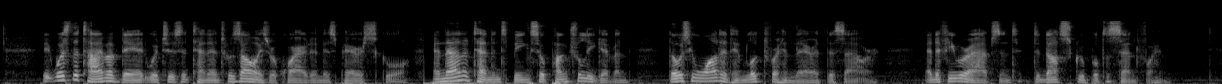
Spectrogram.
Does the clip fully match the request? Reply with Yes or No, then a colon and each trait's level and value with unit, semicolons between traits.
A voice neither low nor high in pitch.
No: low, 105 Hz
